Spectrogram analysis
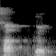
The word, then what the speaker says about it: Hopgood: Y la gente cree que como es húngaro, ruso, alemán, le ascriben muchas nacionalidades y es simplemente inglés, dos palabras sencillas en inglés.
